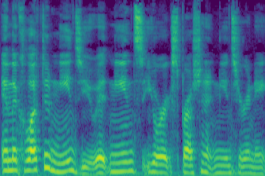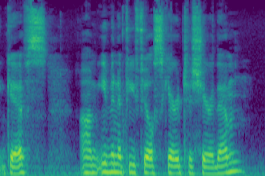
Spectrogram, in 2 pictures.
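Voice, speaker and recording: A woman speaks with a very deep, low pitch, a dark, mellow tone and vocal fry. Her pitch variation is ordinary and her pace moderate. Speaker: tarot reader. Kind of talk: channeled tarot reading. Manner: casual, many fillers.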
